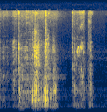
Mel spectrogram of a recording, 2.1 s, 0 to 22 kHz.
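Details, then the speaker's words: Sanyo VTC-M10 Betamax winding a hard-to-wind tape: uneven, labouring whirr in short spurts that surges and drops out; transport struggling, worn belts and idlers suspected. "okay so let's say it's it's not wonderful belts wise but it is winding this tape is terrible at least it yeah you can hear the idlers struggling"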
